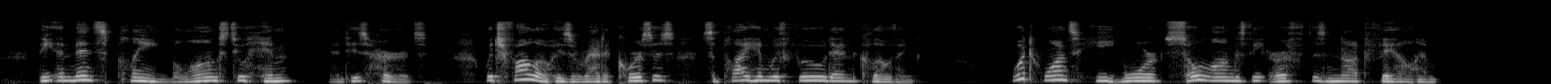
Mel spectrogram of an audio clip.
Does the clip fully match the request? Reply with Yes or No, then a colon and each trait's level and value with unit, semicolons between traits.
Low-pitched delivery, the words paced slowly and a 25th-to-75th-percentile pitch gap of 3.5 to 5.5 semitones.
No: medium, 155 Hz; slow, 130 wpm; average, 5.1 semitones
